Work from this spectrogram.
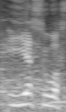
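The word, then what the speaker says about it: Ἰησοῦς: what does it pronounce his else i just pronounced it and you do it again because i missed it yes to us in greek okay yes to us yes okay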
